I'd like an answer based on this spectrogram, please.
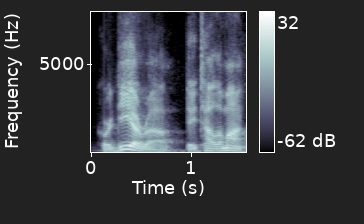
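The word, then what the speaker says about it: Cordillera de Talamanca: the Cordillera tala Morocco let me let me pronounce that properly Court Cordia Cordia cordira de talamanca at that time in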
